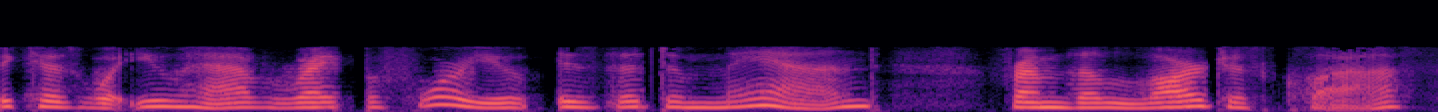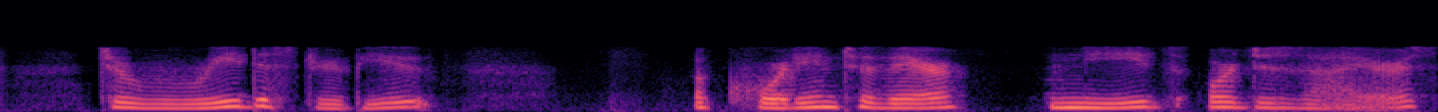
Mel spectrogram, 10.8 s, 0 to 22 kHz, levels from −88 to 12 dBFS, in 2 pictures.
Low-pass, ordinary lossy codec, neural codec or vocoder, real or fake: 7.2 kHz; AAC, 16 kbps; codec, 24 kHz, 0.5 kbps, DualCodec; fake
